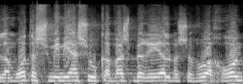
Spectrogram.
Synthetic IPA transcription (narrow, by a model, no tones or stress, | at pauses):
lamʁot̪haʃminjaʃeukavaʃbeʁijalbeʃavuaːχʁo̞n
